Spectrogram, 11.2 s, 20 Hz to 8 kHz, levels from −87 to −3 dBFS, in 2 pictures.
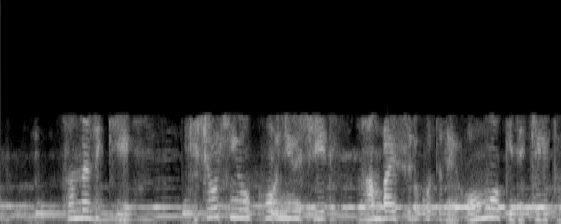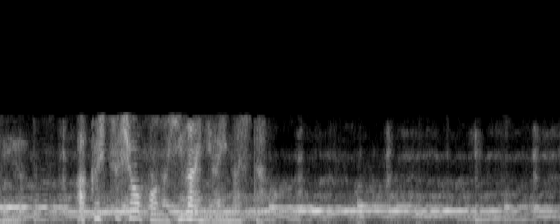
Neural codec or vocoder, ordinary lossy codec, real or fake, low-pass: codec, 24 kHz, 6 kbps, HILCodec; AAC, 16 kbps; fake; 7.2 kHz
